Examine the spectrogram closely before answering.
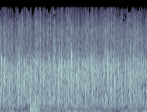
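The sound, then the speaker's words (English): Applause from an audience at a live comedy event: a dense, steady clatter of many hands clapping at even loudness for the whole stretch, with no voices over it. “Ladies and gentlemen, big round of applause to Susan Murray.”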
